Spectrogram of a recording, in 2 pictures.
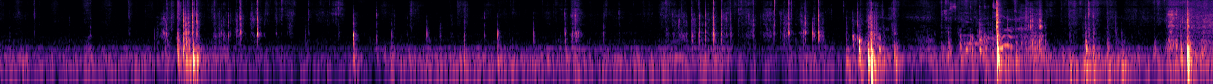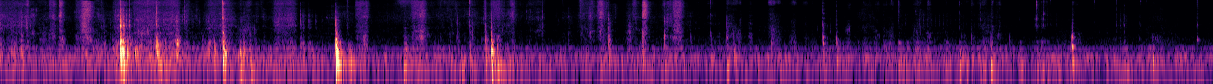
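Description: Soapmaking containers and utensils being handled on a tabletop: scattered light knocks and clicks with some scraping and rustling, busiest in the middle, over a faint steady hum.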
